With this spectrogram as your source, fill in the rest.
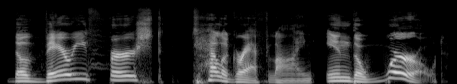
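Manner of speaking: slow, drawn-out quiz-host read with long pauses; dramatic quiz question. Shown as a demonstration. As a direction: lay out "eighteen forty-four" slowly like a game-show host. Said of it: "All right".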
